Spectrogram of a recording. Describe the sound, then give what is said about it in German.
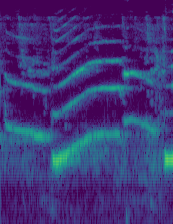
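A monkey at the Kyiv zoo imitates an air raid siren with a loud, wavering wail whose pitch rises and slides across several sustained cries, with no talking. “There was a monkey, and it imitated the sound of alarm.”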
